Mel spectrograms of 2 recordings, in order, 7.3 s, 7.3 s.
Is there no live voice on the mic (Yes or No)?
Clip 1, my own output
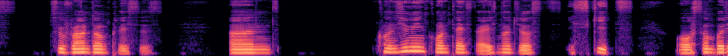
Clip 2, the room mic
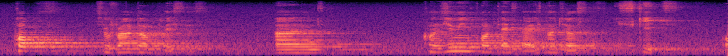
Yes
